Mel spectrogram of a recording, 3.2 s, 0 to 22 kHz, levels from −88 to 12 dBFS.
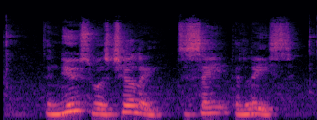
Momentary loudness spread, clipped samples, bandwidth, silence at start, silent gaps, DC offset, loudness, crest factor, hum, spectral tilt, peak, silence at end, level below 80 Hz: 9 LU; under 0.1%; 13 kHz; 0.05 s; none; under 0.1%; -28 LUFS; 18 dB; none; -5 dB/octave; -12 dBFS; 0.05 s; -62 dBFS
